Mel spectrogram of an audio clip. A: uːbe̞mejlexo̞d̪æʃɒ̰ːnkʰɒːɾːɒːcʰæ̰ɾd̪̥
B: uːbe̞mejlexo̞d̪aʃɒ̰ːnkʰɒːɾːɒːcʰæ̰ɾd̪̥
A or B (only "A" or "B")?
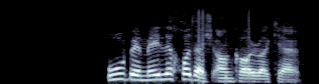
A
